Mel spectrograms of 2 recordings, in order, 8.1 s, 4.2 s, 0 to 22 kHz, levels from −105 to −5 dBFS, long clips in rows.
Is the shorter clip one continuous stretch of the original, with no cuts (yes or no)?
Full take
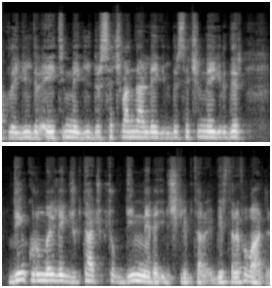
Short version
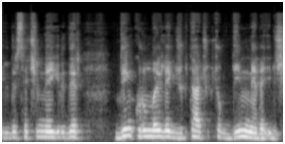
yes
